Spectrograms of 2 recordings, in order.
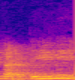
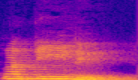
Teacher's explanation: कटीली नाक से उच्चारण नहीं हो रहा है, दूसरे वाले का नाक से भी उच्चारण करना पड़ता है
